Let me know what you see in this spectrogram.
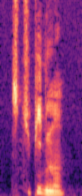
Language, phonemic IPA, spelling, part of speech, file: French, /sty.pid.mɑ̃/, stupidement, adverb, Fr-stupidement.ogg
- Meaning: stupidly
